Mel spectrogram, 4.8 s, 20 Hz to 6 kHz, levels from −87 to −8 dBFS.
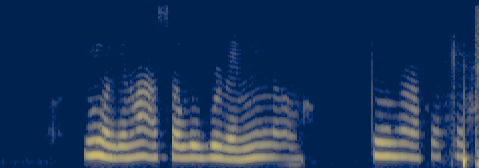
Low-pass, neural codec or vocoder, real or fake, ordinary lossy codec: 5.4 kHz; codec, 16 kHz, 1 kbps, X-Codec, HuBERT features, trained on general audio; fake; none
